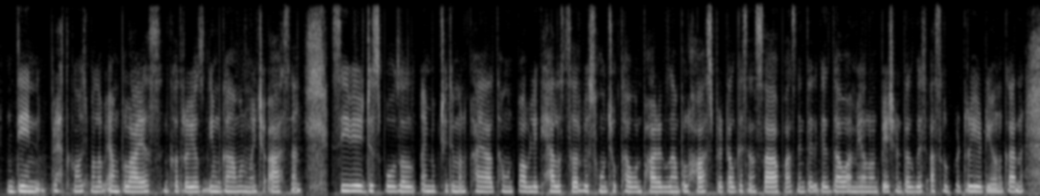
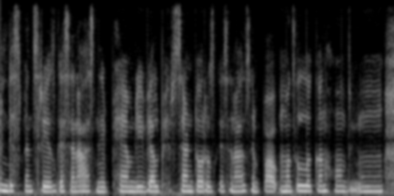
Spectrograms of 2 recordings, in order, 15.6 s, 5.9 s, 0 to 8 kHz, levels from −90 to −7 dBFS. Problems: none marked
